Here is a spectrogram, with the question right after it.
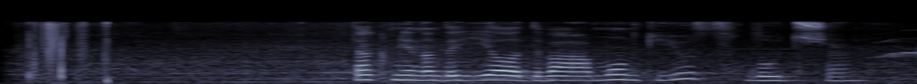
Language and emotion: Russian, neutral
